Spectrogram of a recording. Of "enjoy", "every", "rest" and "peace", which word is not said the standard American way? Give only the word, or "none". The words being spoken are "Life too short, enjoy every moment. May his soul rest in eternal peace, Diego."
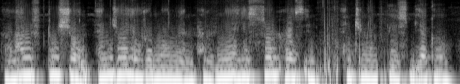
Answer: rest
